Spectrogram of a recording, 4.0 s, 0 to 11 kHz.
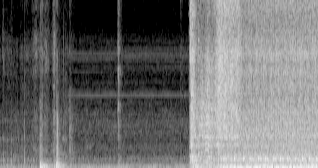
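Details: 1977 GMC Sierra Grande, small-block Chevy 350 V8, after valve adjustment with valve covers refitted and a vacuum gauge fitted: brief crank, then it catches and settles into a steady, even idle with no ticking or stumble. Idle is normal.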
